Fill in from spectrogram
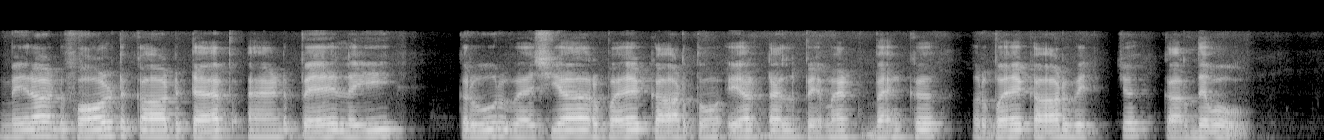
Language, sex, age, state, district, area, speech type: Punjabi, male, 45-60, Punjab, Fatehgarh Sahib, rural, read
